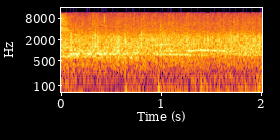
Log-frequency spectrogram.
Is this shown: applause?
yes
